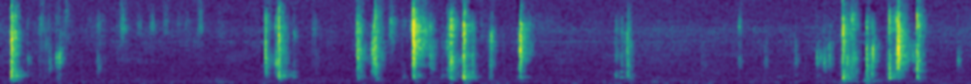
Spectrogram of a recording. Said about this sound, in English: This is really like typing.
